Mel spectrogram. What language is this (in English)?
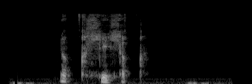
Central Yupik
